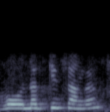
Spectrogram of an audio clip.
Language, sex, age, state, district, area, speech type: Marathi, female, 18-30, Maharashtra, Aurangabad, rural, conversation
